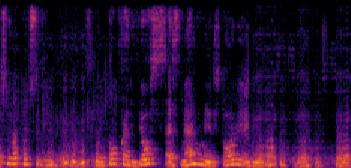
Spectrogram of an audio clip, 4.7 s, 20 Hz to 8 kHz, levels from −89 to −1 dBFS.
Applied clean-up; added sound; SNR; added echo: neural separator model SepFormer DNS4.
